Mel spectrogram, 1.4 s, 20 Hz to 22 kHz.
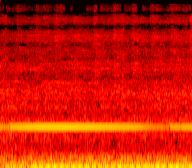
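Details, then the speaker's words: V8 project car, battery possibly weak: starts right up into a deep, steady low rumble with an even beat, no rattles or stumbles, a purr; normal idle. "Right up. You hear that purr? Ooh, baby."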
